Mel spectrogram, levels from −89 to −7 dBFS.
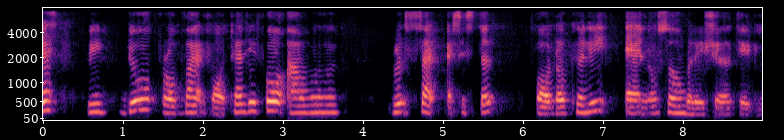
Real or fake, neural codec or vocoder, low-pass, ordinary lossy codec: fake; codec, 16 kHz, 2 kbps, FreqCodec, smaller model; 7.2 kHz; none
